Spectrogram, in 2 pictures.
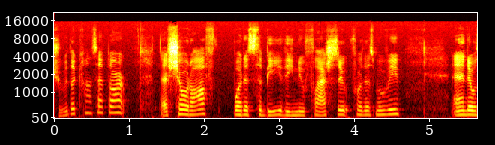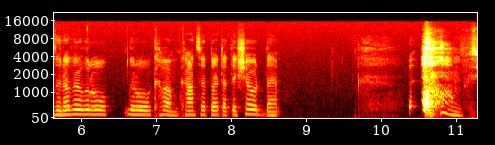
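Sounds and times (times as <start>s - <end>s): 
speech: 0.0s - 8.8s, 9.7s - 11.2s
throat-clearing cough with a short voiced rasp: 10.4s - 11.0s.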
